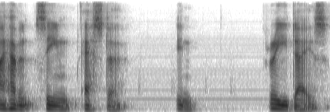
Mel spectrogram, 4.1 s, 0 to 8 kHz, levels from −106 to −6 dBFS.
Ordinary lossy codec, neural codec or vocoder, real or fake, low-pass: MP3, 64 kbps; none; real; 7.2 kHz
